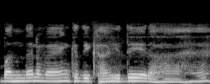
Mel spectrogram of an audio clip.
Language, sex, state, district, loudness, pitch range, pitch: Hindi, male, Haryana, Charkhi Dadri, -15 LUFS, 135-155 Hz, 145 Hz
